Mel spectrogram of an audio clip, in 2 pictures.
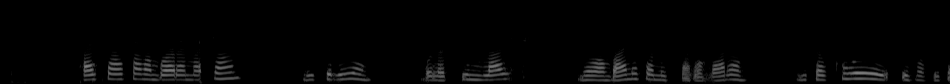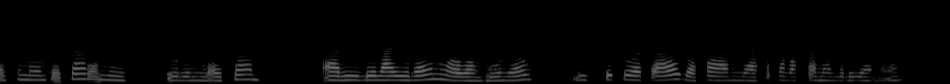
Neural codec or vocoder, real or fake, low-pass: codec, 44.1 kHz, 3.4 kbps, Pupu-Codec; fake; 3.6 kHz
